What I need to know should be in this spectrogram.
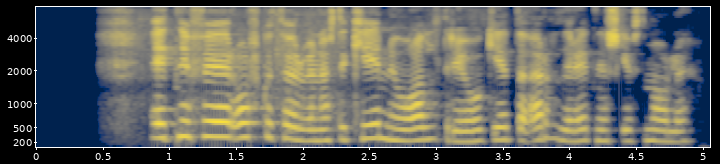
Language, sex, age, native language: Icelandic, female, 20-29, Icelandic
